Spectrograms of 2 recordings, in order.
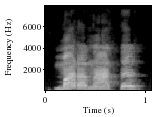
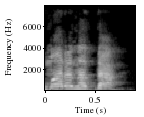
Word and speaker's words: Maranata: pelo Apóstolo São Paulo Maranata com a tônica na penúltima sílaba como falam os protestantes ou mora na tá com a tônica na última sílaba como dizem os católicos significado ao mesmo vinde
